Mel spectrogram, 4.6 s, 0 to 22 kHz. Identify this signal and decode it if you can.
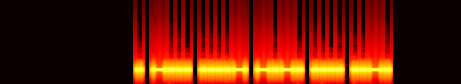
Morse code, heard as a keyed tone, about 30 wpm, 700 Hz. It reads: EB4CHF
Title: DXCC-100 Call Signs - 6 Characters - 30wpm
